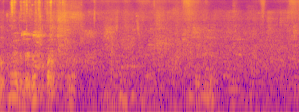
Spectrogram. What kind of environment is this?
restaurant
